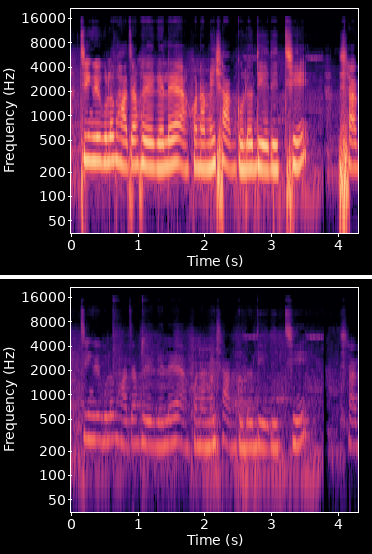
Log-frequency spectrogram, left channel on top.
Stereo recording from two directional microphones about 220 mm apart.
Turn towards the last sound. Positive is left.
turn(degrees=40)  # may be behind; listen again after turning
